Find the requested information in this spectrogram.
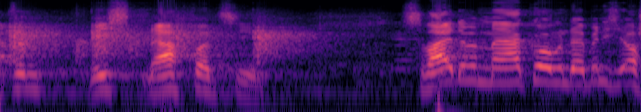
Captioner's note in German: Beifall bei der FDP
